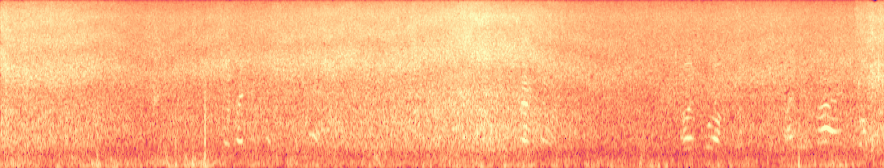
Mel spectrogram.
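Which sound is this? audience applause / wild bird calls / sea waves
sea waves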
